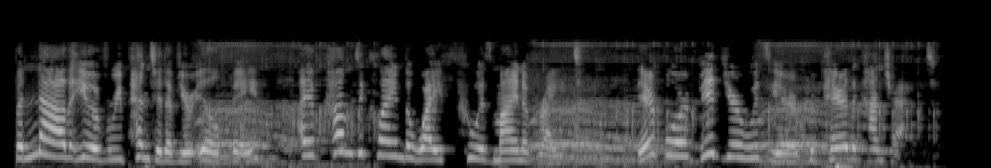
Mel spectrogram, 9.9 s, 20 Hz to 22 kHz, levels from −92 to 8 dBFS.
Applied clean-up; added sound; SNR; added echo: classical method Wiener filter.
